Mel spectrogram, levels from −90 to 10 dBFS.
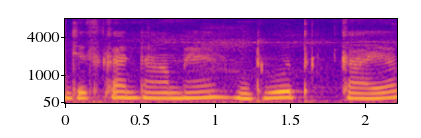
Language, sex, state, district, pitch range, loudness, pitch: Hindi, male, Delhi, New Delhi, 190-210 Hz, -14 LUFS, 195 Hz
